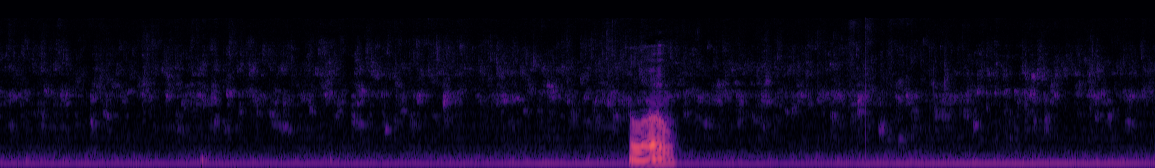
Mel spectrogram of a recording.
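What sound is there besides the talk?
rushing water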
